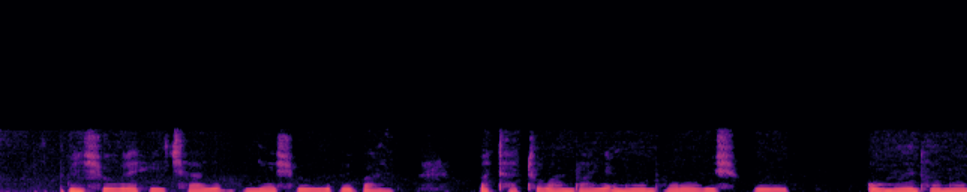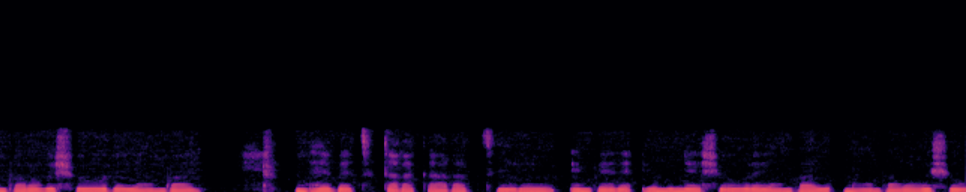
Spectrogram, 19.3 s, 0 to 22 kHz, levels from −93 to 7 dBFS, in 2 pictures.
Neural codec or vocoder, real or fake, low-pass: none; real; 7.2 kHz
